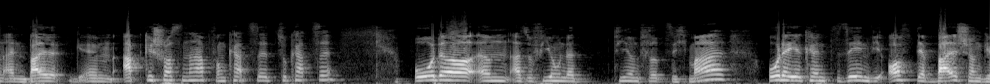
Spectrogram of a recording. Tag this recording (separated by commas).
Speech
